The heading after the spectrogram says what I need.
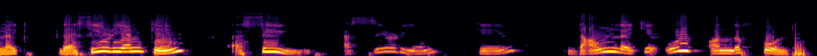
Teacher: There are two unstressed and the final one is a stressed syllable. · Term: anapestic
